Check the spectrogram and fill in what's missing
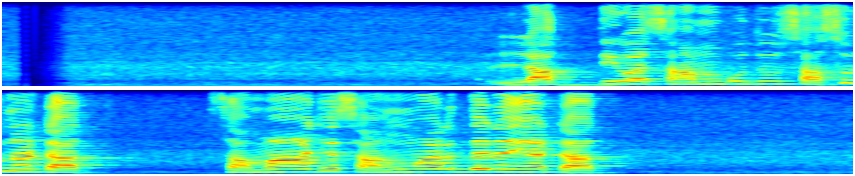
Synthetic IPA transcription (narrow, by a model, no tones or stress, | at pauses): lak̚d̪iʋəsambud̪usasunəʈat̪̚ | samaːd͡ʒəsaŋʋard̪ənəjaʈat̪̚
